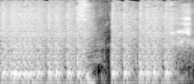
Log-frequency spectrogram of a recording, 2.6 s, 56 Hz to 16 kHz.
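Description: Rapid bursts of gunfire from other players in a Black Ops 3 Zombies game crackle in dense, repeated volleys, loud and close, with a brief gap midway before the shooting resumes.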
